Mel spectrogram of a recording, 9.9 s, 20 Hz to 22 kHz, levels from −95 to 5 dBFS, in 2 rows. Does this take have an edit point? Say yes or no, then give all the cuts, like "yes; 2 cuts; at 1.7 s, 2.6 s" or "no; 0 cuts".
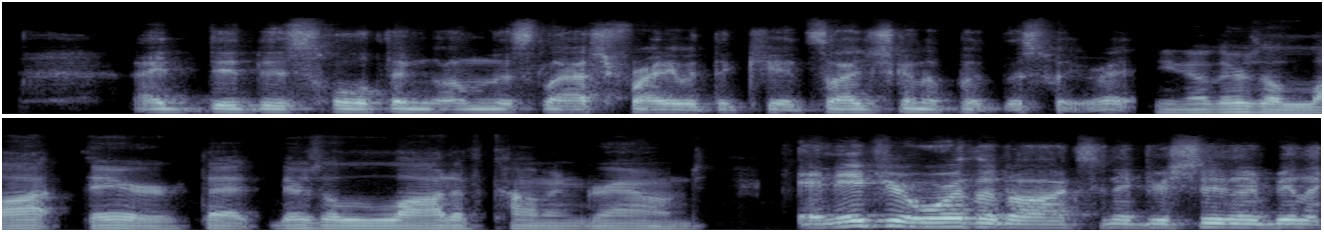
yes; 2 cuts; at 4.3 s, 7.8 s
